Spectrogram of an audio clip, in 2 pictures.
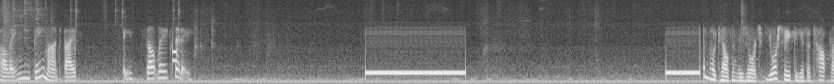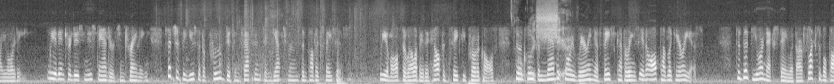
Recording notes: A spattering of calls from the live show.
